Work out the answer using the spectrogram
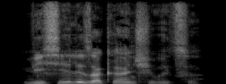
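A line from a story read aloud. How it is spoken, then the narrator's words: Sighing, trembling. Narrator (Russian): вздохнул Афанас, вздрогнув всеми частями тела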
